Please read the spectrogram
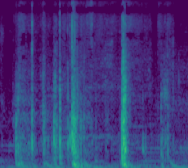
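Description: Small cardboard product boxes being picked up and handled: a few light knocks and rustles, the loudest knock about a second and a half in.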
